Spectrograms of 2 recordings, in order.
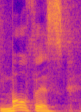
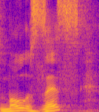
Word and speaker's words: Moses: of the men which mothis is we say f for us but it's Moses the f is an S send out to spy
